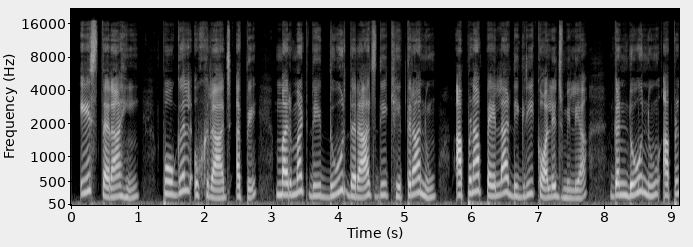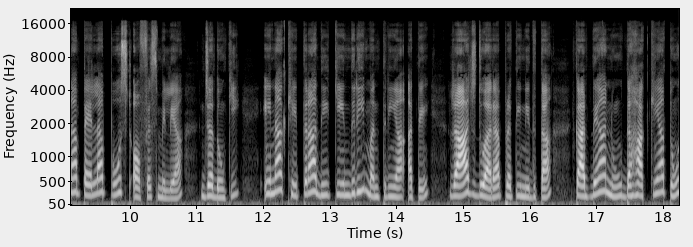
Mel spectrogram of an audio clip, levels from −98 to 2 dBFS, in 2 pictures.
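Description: No technical faults can be heard anywhere in the recording.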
